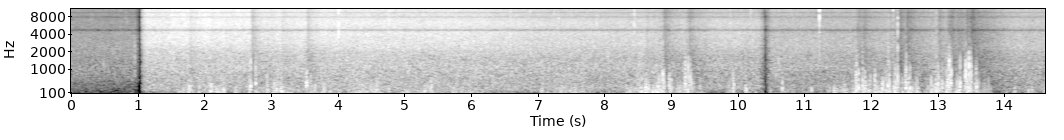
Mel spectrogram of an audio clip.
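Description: Strong wind roars and gusts through trees outdoors.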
